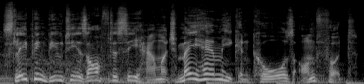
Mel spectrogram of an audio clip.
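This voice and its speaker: A man narrates police footage with a wry, teasing delivery, his pitch rising and falling widely as he lands each joke. A music bed plays clearly under him. It is polished scripted voice-over. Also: very animated, moderate pace. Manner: dry, mocking, tongue-in-cheek.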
